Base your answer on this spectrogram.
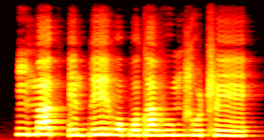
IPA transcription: ĩ m a t͡sʼ ẽ b e v ɔ b ɔ d a v u m ʑ u ʈ͡ʂ ẽ

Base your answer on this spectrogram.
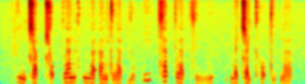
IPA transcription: f i˩˦ n t͡ɕ a˨˩ p̚ t͡ɕ ɔ˨˩ ʔ k l a˧ n kʰ w u˧ a̯ ʔ a˧ ŋ t r a˨˩ t̚ j o˦˥ k̚ p iː˥˩ k̚ s a˦˥ t̚ k l a˨˩ t̚ s ɯː˩˦ | ʔ ɯ˩˦ a̯ t͡ɕ a˩˦ j kʰ ɔ˨˩ ʔ t i˨˩ t̚ m a˨˩ p̚

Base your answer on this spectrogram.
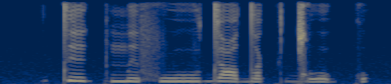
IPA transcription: t e k m e f w u d æ dˤ ə k ɡ͡ǀ o k

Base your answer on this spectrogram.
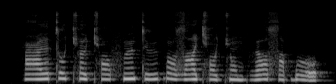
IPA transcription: ʕ ɛ t o cʰ œ cʰ ɔ f œ̃ t ʉ ɓ o zˤ ɛ cʰ ɔ c õ bʱ œ sˤ ə ɓ o

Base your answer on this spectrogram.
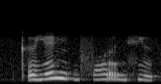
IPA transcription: kʼ ɘ j e ŋ ɘ ɡ f ɔ̤ r i̤ fʲ ɨ

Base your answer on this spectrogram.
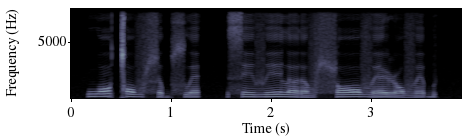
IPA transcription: w ɔ ǀ ɔ v ɬ ə b sʷ ɛ | s e v e l ɐ ɾ ɐ v ɬ ɔ v ɛ ɭ ɔ v ɛ b

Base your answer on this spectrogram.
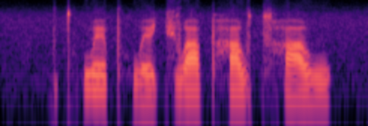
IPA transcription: t̪ʰ w e˦ pʰ w e˨˩ t͡ɕ w a˧ pʰ a˧ w t͡sʰ a˧ w

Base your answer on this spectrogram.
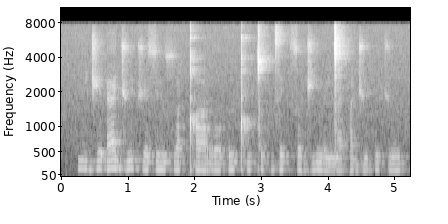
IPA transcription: i d͡ʒ e ʔ æ d͡ʒ y t͡ʃ ø s y sʷ ɑ ǃʰ ɑ r o h ɯ ǃʰ i ǀ u p d͡z e k s o d͡ʒ i ŋ ø ŋ͡ǀ æ h ɑ d͡ʒ y p ɯ t͡ʃ u

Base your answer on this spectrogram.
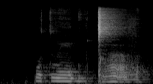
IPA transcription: p o t v ẽ ɗ ṳ ɡ͡ǀ ã v

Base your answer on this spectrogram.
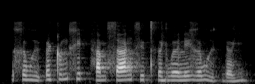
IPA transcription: x ə˧ w ɣ ɨ˨˩ ʔ ə˧˥ j ʈ u˧˥ n x e˦˥ t̚ h a˧ m s aː˧˥ ŋ s ɨ˧˥ t̪ʰ ə˧ j w əː˧ l e˧˥ ɣ ə˧˥ w ɣ ɨ˨˩ k̚ l ə˨˩˦ j

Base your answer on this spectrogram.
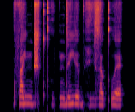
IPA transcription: f a j n d͡ʒ ɪ t kʷʰ a̤ p n d ɪ j ɪ b h i̤ z a kʷʼ ɛ

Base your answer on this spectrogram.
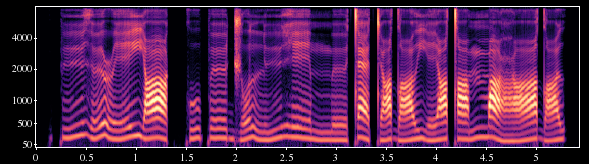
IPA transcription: p yː˩˥ ð ø˩˥ ɹ eː˩˥ j ɑː˩˧˩ kː u˩˧˩ p øː˧ d͡ʒ o˩˥ lː yː˩˥ ɦ eː˥˧ mː øː˩ t æ˥˩ t ø˩˥ dˤ oː˩˥ j eː˩˥ tˤ æ˧ mː ɑ˥˩ ʕ ɑː˩˥ dˤ ɯ˩˥

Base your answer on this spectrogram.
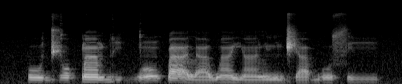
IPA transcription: o˧ d͡ʒ ɔ˧ k͡p ã˦ b i˦˨ ɡ͡b ɔ̃˨˦ k͡p a˦˨ l a˨ w ã˧ j ã˨ l ĩ˨ d͡ʒ a˨ b o˧ s i˦

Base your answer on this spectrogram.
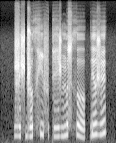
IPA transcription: ʐ i ʃ ɖ͡ʐ o θ x i f ʏ k ɣ ɪ ʒ ŋ o s θ o | ɾʲ o ʒ ʏ

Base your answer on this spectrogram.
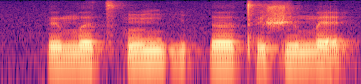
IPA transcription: ʏ m əː t͡sʼ ũ ŋ i̤ | əː tʼ ʏ ʃ ɨ m ɛ

